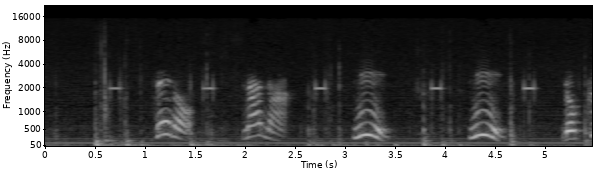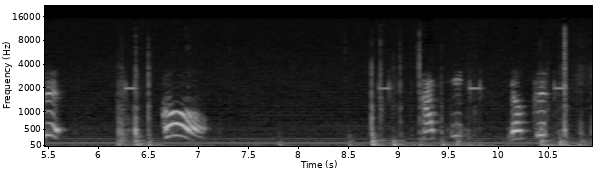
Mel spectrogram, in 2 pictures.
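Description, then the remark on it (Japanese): Short electronic telephone keypad beeps sound one after another as a phone number is entered with the dial buttons, about a dozen presses at an uneven pace, with a person talking between and over them. “ダイヤルボタンで電話番号を入力して、最後に決定ボタンを押してください。”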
